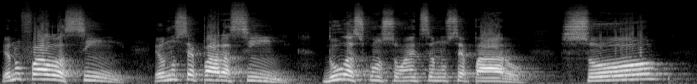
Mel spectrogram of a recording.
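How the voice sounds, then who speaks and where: Slow-talking Brazilian male teacher, high voice. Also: expressive, a little mellow. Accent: Brazilian Portuguese. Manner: addresses the class often, spells out words slowly syllable by syllable. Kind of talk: exam-prep grammar lesson.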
